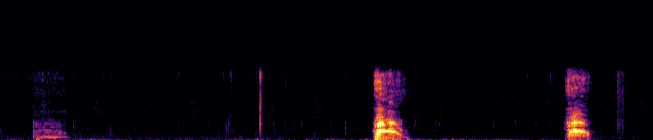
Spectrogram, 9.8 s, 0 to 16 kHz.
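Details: 9-year-old Central Asian Shepherd (Alabai) dog with an unexplained cough accompanied by vomiting, undiagnosed by vets: three harsh, hacking bursts a few seconds apart.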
